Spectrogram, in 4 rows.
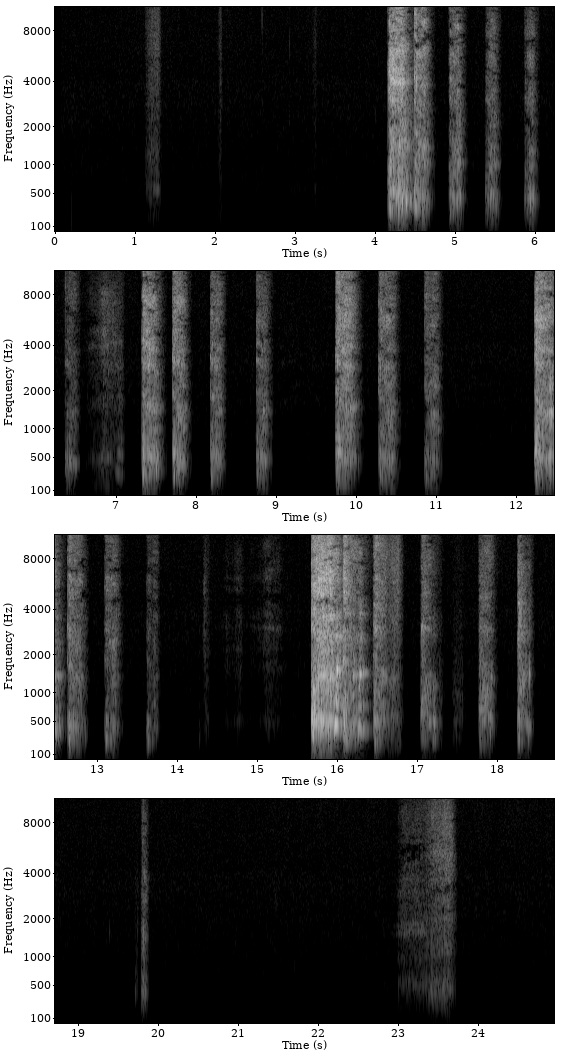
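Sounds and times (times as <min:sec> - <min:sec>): person coughing: 0:04.2 - 0:06.6, 0:07.3 - 0:09.0, 0:09.8 - 0:11.2, 0:12.2 - 0:13.8, 0:15.7 - 0:18.5.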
